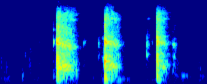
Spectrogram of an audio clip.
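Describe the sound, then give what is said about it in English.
Three sharp coughs from a person choking, loud and evenly spaced, each a short harsh burst separated by silence. “I'm choking right now.”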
